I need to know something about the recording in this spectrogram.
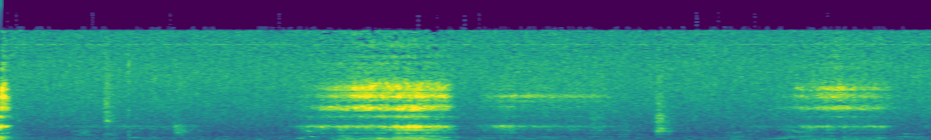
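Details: Rattling, buzzing snore sounds with breathing, loudest near the middle, with room noise throughout; loud snoring.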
